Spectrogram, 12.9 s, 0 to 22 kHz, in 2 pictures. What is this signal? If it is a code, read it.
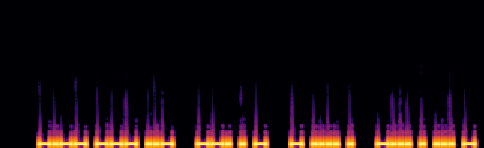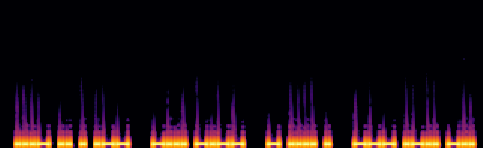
Morse code, heard as a keyed tone, about 25 wpm, 700 Hz. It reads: YOU GET THE BEST VIEW BY THE OLD
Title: Sentences from Top 1200 Words 25wpm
